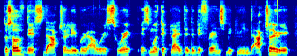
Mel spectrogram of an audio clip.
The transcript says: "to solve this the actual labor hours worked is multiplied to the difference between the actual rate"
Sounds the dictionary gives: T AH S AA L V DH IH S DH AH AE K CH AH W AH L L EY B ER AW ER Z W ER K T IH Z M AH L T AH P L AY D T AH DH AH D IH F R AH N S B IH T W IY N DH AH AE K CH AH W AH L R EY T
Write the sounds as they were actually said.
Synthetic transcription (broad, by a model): T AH S AA L V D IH S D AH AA K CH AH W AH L L EY B ER AW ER S W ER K IH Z M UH L T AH P L AY D T AH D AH D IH F R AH N S B IH T W IY N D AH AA K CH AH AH L R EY T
